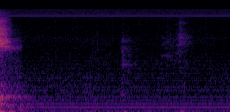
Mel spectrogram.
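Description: A pause in the speech: faint room tone with a low, steady electrical hum, as the end of a man's spoken phrase dies away at the very start.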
